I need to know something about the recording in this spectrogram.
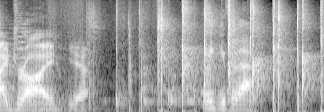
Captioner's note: everyone clapping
